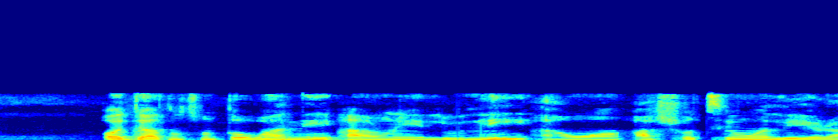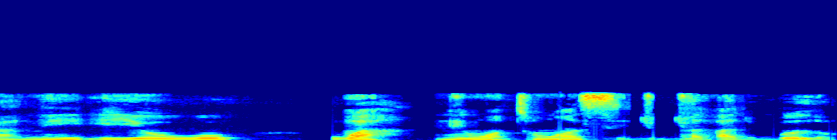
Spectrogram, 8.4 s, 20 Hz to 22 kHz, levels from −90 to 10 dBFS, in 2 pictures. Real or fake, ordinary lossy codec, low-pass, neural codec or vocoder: real; AAC, 32 kbps; 7.2 kHz; none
